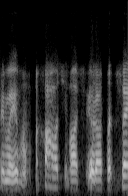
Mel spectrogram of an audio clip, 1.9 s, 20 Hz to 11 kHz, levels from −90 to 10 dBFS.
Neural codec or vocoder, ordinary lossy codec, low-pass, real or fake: codec, 24 kHz, 1 kbps, SNAC; Opus, 24 kbps; 9.9 kHz; fake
